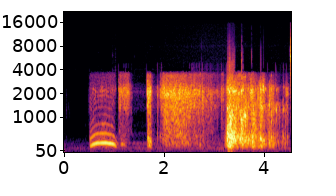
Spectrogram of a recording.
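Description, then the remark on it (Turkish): A person mimics the automatic door of a municipal city bus with their voice: a rising, warbling tone, then a sharp burst and a long, loud hissing whoosh like air being released, ending in a harsher blast. “Belediye otobüsünün otomatik kapı sesi”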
